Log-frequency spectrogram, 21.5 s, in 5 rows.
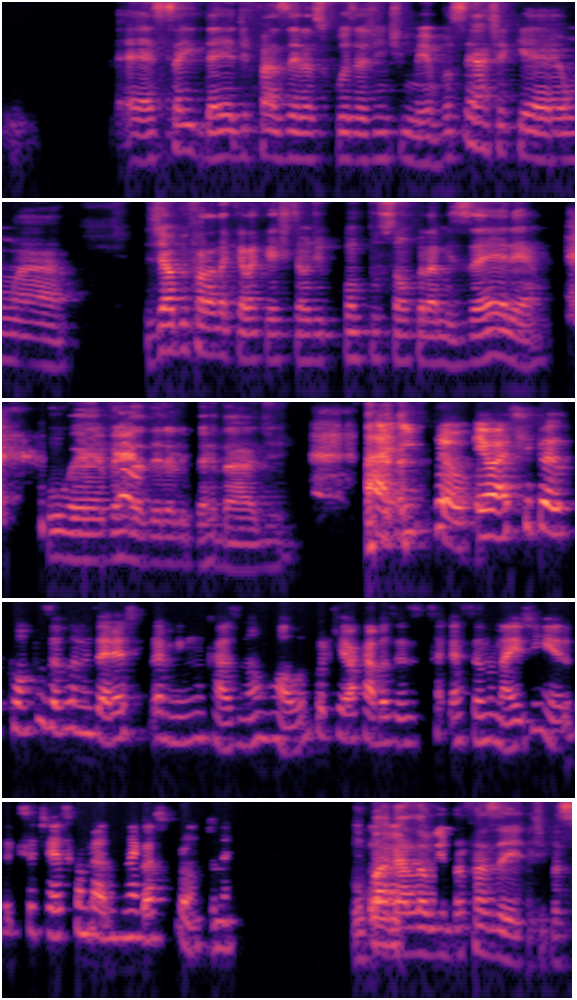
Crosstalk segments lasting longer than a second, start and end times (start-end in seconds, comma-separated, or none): none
